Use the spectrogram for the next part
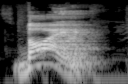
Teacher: Começa com o som da vogal e cai para a semivogal. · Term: ditongo decrescente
